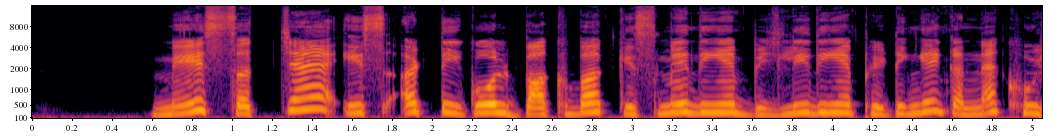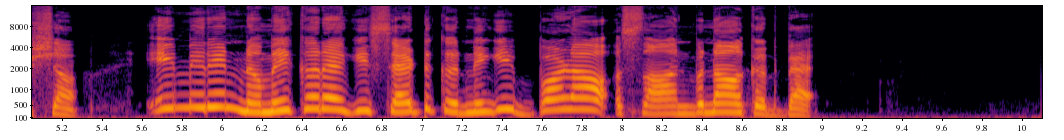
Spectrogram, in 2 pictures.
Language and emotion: Dogri, happy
